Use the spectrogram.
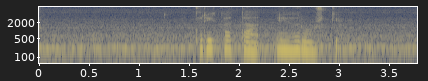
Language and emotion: Russian, neutral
